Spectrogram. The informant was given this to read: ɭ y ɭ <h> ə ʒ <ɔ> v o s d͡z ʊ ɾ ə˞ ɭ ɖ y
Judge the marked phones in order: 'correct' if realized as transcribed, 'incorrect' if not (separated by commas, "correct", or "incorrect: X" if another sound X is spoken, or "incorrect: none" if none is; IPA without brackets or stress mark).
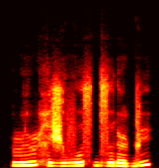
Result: correct, incorrect: ʊ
